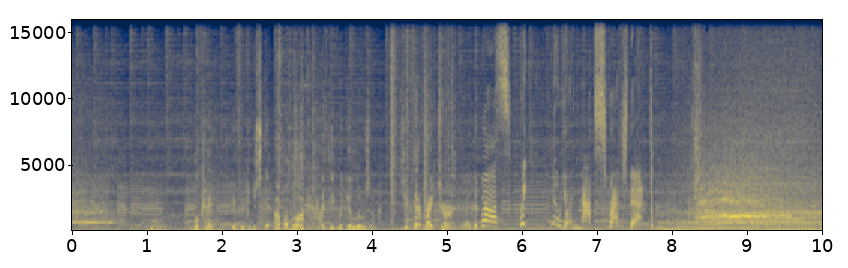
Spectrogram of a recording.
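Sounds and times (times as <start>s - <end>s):
car tires skidding in a brake slide during a chase: 0.0s - 0.6s, 7.8s - 10.0s
speech: 1.6s - 8.8s
car engine: 7.7s - 10.0s.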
